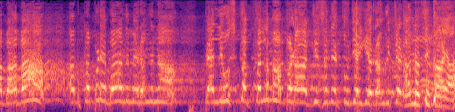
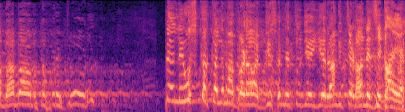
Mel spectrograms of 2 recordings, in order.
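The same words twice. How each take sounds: First: High, loud pleading cry. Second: The plea repeated, only a touch raised; mild cry. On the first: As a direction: shout it out as she breaks down. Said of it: "اس کی چیخ نکل گئی". (بلند آواز میں چیخ کر التجا) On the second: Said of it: "اس کی چیخ نکلی". (ہلکی سی پکار میں دہرانا) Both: A narrator's reading.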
